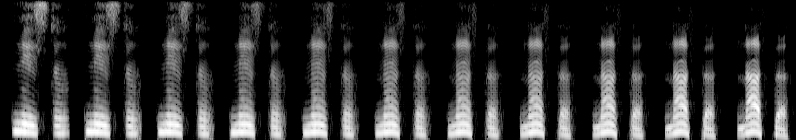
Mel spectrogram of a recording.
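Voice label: Proto-Indo-European nizdo to Pashto nast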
